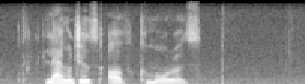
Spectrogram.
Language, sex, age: English, female, 19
